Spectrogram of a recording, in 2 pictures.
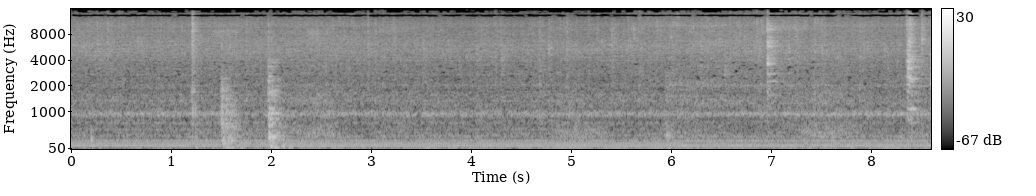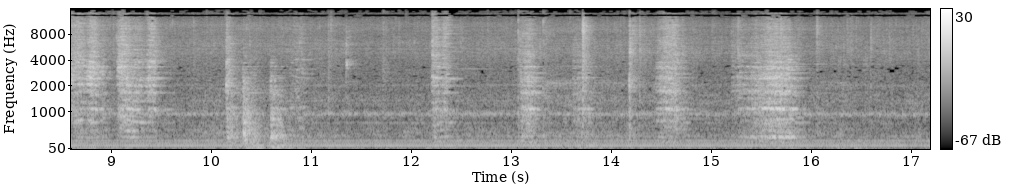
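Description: Butter and sausage links sizzling steadily in hot pans, the griddle running a little too hot. From about halfway through, a metal utensil clicks and scrapes against a pan as the food is moved around.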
